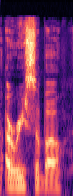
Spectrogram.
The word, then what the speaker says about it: Arecibo: The Beacon in the Galaxy Project, BITG, reveals information about our solar system, human DNA, and the Arecibo. Can you pronounce that? – You're asking the wrong motherfucker. – Arecibo? – Yeah, Arecibo. That's how I would say it, yep.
